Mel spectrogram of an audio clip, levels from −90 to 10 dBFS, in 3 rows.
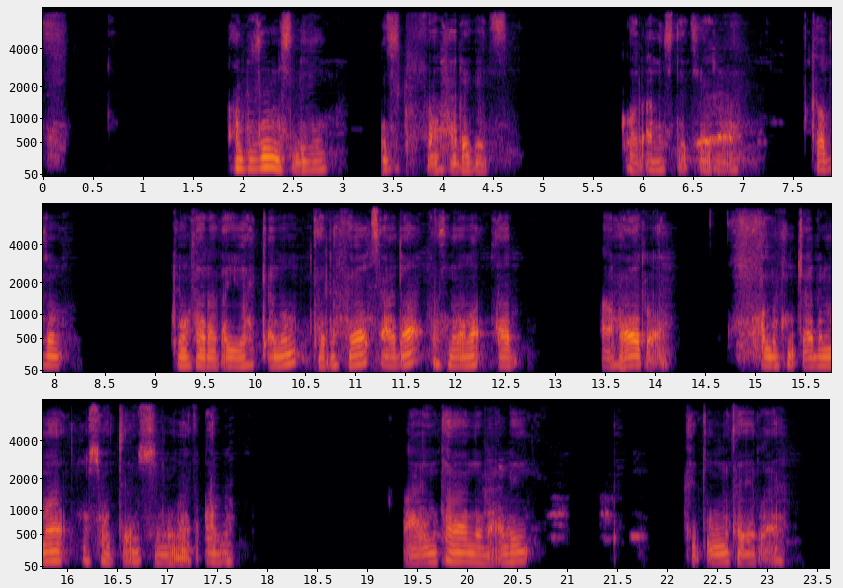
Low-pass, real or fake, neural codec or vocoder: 7.2 kHz; fake; codec, 44.1 kHz, 3.4 kbps, Pupu-Codec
